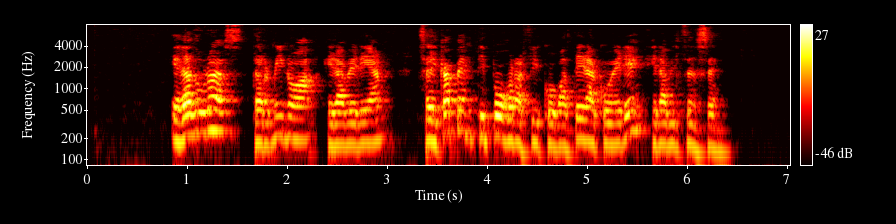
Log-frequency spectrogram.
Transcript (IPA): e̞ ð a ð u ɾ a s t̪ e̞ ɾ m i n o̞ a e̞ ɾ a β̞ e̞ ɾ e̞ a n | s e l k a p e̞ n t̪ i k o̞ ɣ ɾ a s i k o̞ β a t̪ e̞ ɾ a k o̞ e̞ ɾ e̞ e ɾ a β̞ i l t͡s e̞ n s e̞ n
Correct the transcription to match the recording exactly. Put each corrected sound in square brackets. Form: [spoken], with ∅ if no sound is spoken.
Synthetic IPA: e̞ ð a ð u ɾ a s t̪ e̞ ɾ m i n o̞ a e̞ ɾ a β̞ e̞ ɾ e̞ a n | s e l k a p e̞ n t̪ i [p] o̞ ɣ ɾ a [f] i k o̞ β a t̪ e̞ ɾ a k o̞ e̞ ɾ e̞ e ɾ a β̞ i l t͡s e̞ n s e̞ n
